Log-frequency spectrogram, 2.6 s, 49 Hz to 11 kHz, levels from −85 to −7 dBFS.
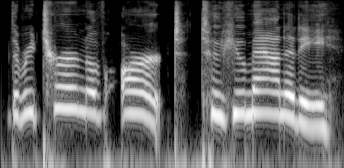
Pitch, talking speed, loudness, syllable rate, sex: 265 Hz, 140 wpm, -16 LUFS, 4.5 syllables/s, female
